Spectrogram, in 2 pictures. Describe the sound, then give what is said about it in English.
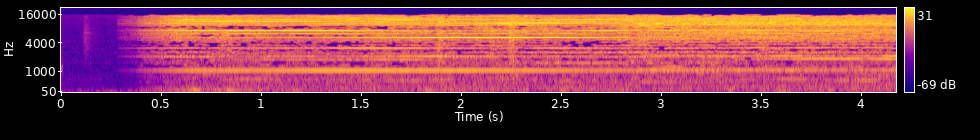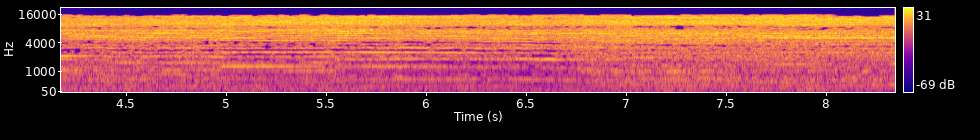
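Loud, continuous metallic creaking and squealing from large carnival ride machinery, with shrill sustained tones that shift slowly over a rumbling mechanical drone, starting abruptly and running without pause. “Okay, tell me if this is too creaky.”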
